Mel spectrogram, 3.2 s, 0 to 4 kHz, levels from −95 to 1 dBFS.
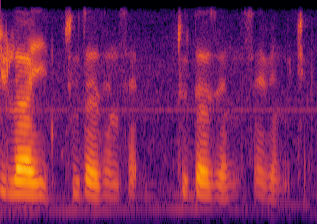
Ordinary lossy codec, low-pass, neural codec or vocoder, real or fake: none; 3.6 kHz; none; real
